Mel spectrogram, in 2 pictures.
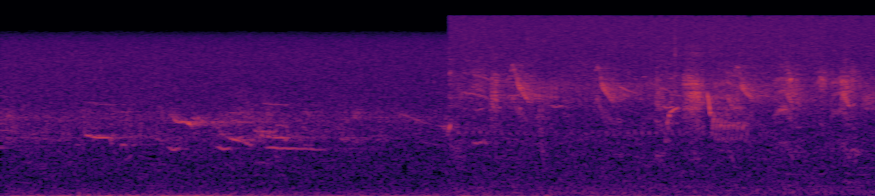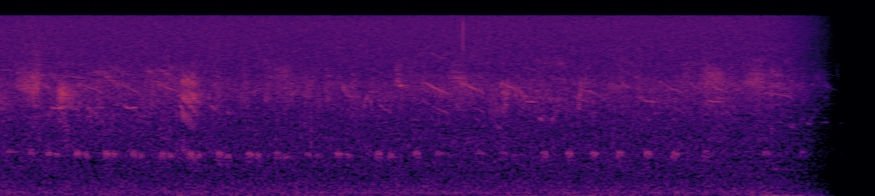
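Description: Birds calling over a low steady rumble: many quick falling chirps and a regular run of repeated notes, several a second. The sound stops suddenly near the end.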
